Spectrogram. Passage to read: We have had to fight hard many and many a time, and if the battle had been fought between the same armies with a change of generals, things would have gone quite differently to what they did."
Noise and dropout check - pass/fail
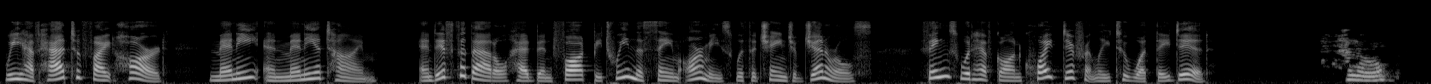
fail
